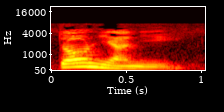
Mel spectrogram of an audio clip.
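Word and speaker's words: Dohnanyi: And it said that he pronounced, the Hungarian pronunciation of his name is the emphasis on the first syllable, Donjanyi. In Hungarian, Donjanyi. How, of course, I don't know exactly. I'm doing that quite right, but he then changed it. He changed the pronunciation to the accent on the Donjanyi, so it wouldn't sound so Hungarianish.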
